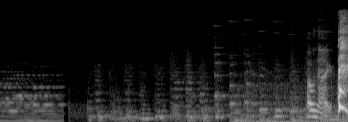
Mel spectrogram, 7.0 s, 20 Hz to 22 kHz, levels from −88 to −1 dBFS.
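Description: At 1.27 s the sound cuts out for about half a second, returning at 1.78 s. What you hear in the gap is the last bit of audio carried on as a fading buzz or hiss that sinks into silence. That's most likely a long network dropout: packets stopped arriving, the receiver papered over the hole with a synthetic continuation, and when audio resumed, roughly 480 ms of the original was simply gone rather than delayed.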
